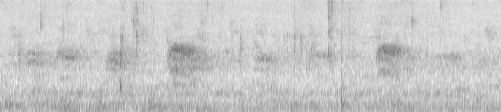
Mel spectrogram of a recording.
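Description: Repeated harsh bird calls, the loudest about a third of the way in and again near three quarters, over faint clicks and squelches of a hand mixing rice and curry on a steel plate.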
